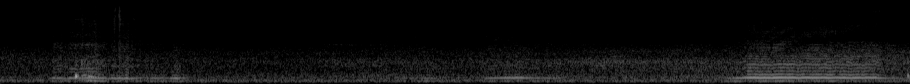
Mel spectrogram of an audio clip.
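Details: Bumblebee, Bombus hortorum or Bombus terrestris, filmed in Lisbon on 4 December 2011: a faint low buzz drifts in and out with a few clicks, then a loud, full droning hum near the end as the bee comes close.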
